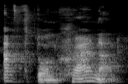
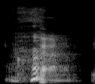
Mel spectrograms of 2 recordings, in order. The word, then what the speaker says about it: Aftonstjärnan: Yes, how do you actually pronounce the name of the theater? – Aftonstjärnan. It means the evening star. – Aftonstjärnan? Mm, Stjärnan. Yes, that's right.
